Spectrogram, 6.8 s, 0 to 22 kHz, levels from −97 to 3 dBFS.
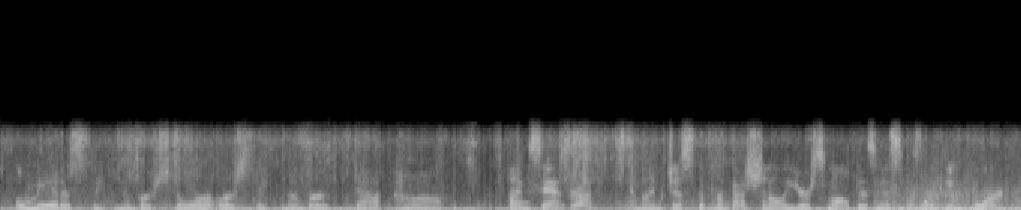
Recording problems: garbled, watery; badly; nothing above 8 kHz
electrical hum; noticeable; throughout; 60 Hz, 10 dB below the speech
wind noise on the microphone; occasional gusts; 10 dB below the speech
low rumble; noticeable; from 1 to 3.5 s and from 5.5 s on; 15 dB below the speech
train or aircraft noise; faint; throughout; 20 dB below the speech

